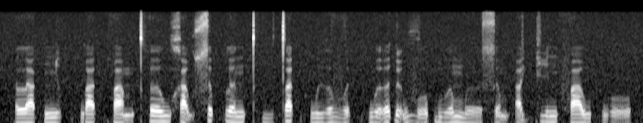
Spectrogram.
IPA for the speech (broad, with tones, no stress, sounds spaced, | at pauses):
l a˨˩ k̚ ɲ ə˨˩ p̚ h w a˨˩ t̚ f a˧˩ m t̪ʰ əː˧ w x a̰˧˨ w s ə˦˥ p̚ l ə˧ n t̪ʰ i̤˨˩ t̪ a˦˥ t̚ h w ɨ˨˦ ə̯ v ə˨˩ t̚ h w ə̰ː˧˥ ɗ ə̰˧˥ w v o̰˧˥ ɓ u˨˦ ə̯ m ə̤ː˨˩ s ə˧˩ m ʔ a̰˧˨ j k i˧ n f a˧ w h w o˧˩˨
